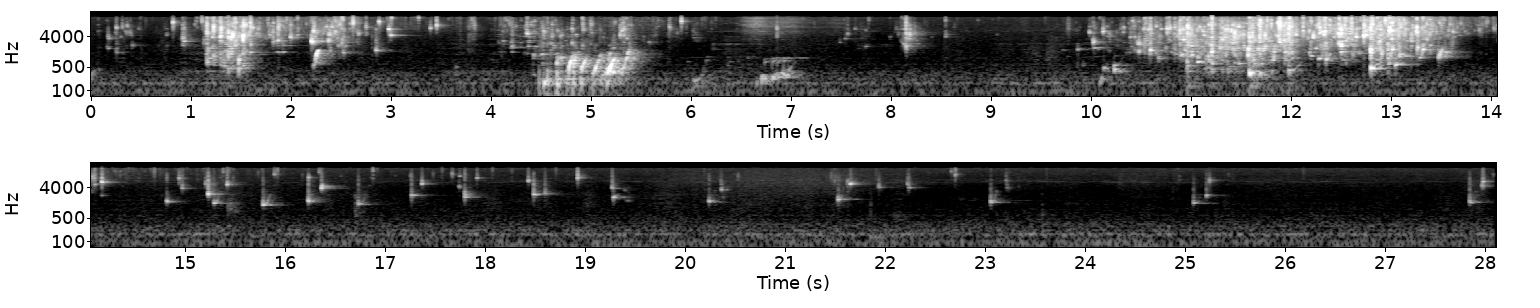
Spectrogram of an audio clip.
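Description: Water squirted from a hand-held sprayer onto wood: a few spurts in the first half, the longest and loudest coming a little after ten seconds in. After that comes a long run of small, separate drips.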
